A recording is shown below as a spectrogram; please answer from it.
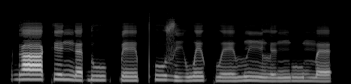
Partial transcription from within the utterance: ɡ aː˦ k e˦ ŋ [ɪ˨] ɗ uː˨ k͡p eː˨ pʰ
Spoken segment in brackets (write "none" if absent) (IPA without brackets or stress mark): ɛ˨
